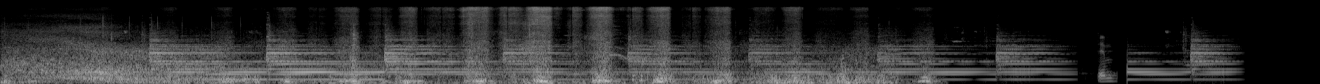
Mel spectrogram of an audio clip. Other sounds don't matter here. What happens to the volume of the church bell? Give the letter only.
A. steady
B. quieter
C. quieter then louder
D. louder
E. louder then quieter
B.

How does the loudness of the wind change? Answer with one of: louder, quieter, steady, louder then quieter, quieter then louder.
quieter then louder.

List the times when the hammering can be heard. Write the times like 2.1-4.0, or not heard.
not heard.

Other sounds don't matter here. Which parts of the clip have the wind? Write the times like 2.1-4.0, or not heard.
0.0-9.1.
